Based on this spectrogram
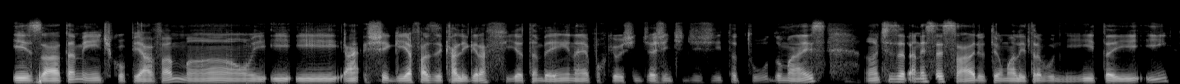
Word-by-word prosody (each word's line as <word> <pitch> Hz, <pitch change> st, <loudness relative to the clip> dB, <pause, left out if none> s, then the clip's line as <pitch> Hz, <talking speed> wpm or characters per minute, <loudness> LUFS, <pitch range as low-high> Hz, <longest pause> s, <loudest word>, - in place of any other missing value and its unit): Exatamente, 95 Hz, +1 st, +4 dB
copiava 80 Hz, -3 st, 0 dB
a -, -, +1 dB
mão 90 Hz, -4 st, -2 dB
e 85 Hz, -, -3 dB
e 90 Hz, -1 st, -2 dB
e 90 Hz, 0 st, 0 dB
a -, -, +4 dB
cheguei 90 Hz, +1 st, +3 dB
a 100 Hz, -, +7 dB
fazer 95 Hz, 0 st, +1 dB
caligrafia 90 Hz, 0 st, +1 dB
também, 90 Hz, +1 st, -1 dB
né. 85 Hz, 0 st, -1 dB
Porque -, -, -13 dB
hoje 90 Hz, +1 st, -2 dB
em -, -, -15 dB
dia 85 Hz, -, -3 dB
a -, -, +4 dB
gente 90 Hz, -1 st, -5 dB
digita 95 Hz, +1 st, -10 dB
tudo, 95 Hz, -, -11 dB
mas 85 Hz, -3 st, +1 dB, 0.4 s
antes 105 Hz, +8 st, -2 dB
era 125 Hz, -, +3 dB
necessário 95 Hz, -9 st, +2 dB
ter 95 Hz, -, -3 dB
uma 90 Hz, -1 st, -2 dB
letra 85 Hz, +1 st, 0 dB
bonita 85 Hz, +2 st, -2 dB
e 85 Hz, +2 st, -1 dB
e 125 Hz, +6 st, -6 dB
enfim. -, -, -10 dB
90 Hz, 170 wpm, -25 LUFS, 85-95 Hz, 0.4 s, a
